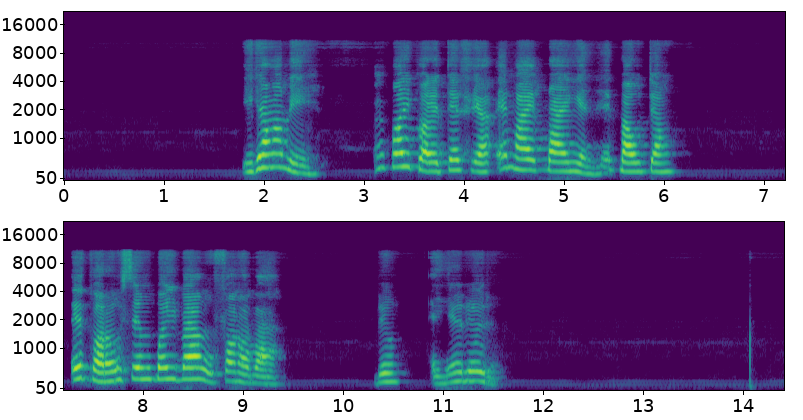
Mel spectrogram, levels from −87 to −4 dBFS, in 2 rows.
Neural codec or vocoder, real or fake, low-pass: codec, 32 kHz, 1.9 kbps, SNAC; fake; 10.8 kHz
